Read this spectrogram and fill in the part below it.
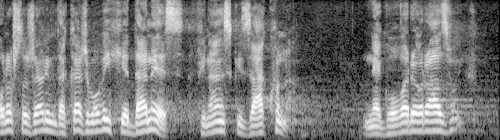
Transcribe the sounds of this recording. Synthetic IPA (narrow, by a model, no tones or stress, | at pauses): o̞noʃt̪o̞ʒelimd̪akaːʒemo̞ʋixje̞d̪anɛːst̪finansiskiɣzaːkʰo̞na̰ | neɡo̞ʋoɾeo̞ɾaːzʋo̞ju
